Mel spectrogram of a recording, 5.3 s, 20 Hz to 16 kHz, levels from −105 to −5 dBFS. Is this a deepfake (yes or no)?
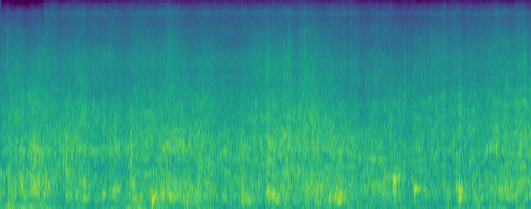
yes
